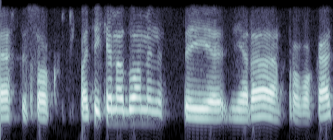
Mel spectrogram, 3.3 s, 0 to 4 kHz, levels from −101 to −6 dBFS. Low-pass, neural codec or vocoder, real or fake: 3.6 kHz; none; real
